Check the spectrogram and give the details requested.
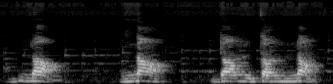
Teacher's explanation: your tip of the tongue touches the back part of your uh teeth and then the sound is produced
